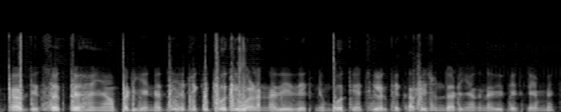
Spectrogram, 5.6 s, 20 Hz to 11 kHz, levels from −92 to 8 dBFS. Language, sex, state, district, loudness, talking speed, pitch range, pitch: Maithili, male, Bihar, Saharsa, -22 LUFS, 330 wpm, 115-120 Hz, 120 Hz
